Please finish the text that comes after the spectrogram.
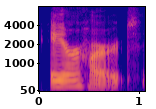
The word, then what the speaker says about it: Earhart: her last name is it's airart is how it's pronounced yeah and she loved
